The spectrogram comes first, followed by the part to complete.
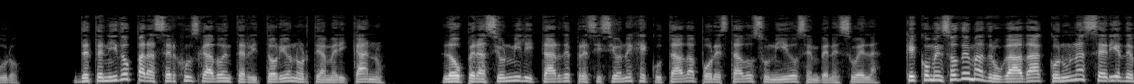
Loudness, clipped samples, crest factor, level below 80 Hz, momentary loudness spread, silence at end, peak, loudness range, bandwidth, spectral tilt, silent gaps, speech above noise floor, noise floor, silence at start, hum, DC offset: -20 LUFS; under 0.1%; 18 dB; -56 dBFS; 7 LU; 0 s; -4 dBFS; 3 LU; 11 kHz; -5 dB/octave; 0.25-0.64 s, 8.84-9.05 s; 56 dB; -76 dBFS; 0 s; none; under 0.1%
